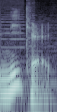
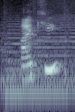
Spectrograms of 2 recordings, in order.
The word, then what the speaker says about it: Nike: Uh, Yokado asks, "How do I say Nikki?" I say it. Nikke. Nike.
